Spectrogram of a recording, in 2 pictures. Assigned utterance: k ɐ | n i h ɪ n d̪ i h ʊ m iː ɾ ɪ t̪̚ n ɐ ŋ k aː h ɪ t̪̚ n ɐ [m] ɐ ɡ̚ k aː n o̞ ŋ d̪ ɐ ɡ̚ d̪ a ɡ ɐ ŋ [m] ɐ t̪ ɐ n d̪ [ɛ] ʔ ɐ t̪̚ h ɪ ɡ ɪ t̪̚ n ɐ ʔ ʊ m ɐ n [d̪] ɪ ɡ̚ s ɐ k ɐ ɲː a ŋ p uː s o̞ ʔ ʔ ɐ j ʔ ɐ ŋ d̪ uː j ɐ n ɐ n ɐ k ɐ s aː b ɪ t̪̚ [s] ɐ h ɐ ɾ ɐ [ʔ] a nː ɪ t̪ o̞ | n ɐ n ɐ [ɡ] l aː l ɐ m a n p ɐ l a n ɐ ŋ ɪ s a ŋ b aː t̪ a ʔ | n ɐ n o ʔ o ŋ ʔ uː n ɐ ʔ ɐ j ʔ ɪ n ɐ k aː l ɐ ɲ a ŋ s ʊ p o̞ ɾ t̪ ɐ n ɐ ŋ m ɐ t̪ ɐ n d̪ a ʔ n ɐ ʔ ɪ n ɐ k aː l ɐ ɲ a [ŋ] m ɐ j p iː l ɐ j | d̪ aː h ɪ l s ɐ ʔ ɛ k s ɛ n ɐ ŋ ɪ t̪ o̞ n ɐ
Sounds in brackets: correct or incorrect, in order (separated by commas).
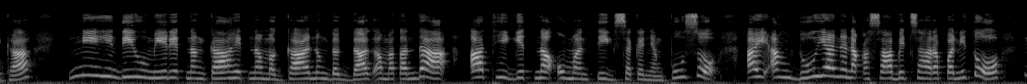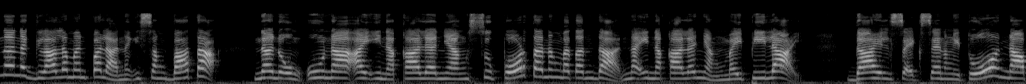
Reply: correct, correct, incorrect, incorrect, correct, incorrect, correct, correct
